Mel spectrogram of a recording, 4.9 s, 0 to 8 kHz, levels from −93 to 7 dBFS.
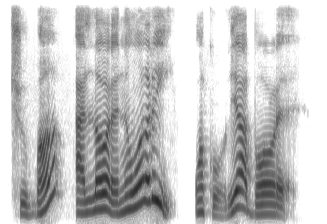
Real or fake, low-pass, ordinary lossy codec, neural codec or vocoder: fake; 7.2 kHz; none; codec, 16 kHz, 2 kbps, X-Codec, HuBERT features, trained on LibriSpeech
